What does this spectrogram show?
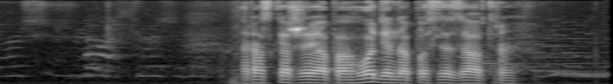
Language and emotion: Russian, neutral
